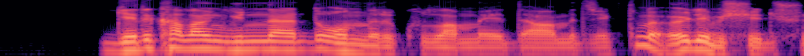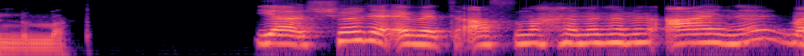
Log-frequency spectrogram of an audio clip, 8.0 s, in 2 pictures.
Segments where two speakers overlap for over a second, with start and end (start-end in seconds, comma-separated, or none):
none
